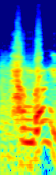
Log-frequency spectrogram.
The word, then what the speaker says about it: 한강: 아까 걸어올 때 어느 분이 한강이 뜻이 뭐고 이렇게 얘기하시는데, 서울에 있는 거는 한강이에요. 발음을 길게 하셔야 돼요. 한강. 근데 여기 있는 한강정구라는 분은 짧게 발음하셔야 돼요.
